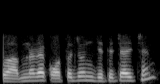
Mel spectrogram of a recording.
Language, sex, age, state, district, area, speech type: Bengali, male, 30-45, West Bengal, Howrah, urban, conversation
